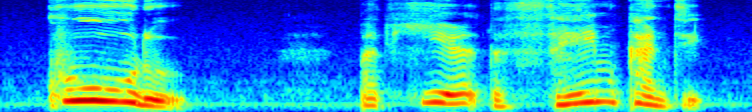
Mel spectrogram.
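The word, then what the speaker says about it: 来る: And 来ます来る. But here the same kanji. 来ます here the same kanji. Here we pronounce き, but here we pronounce く, 来る.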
